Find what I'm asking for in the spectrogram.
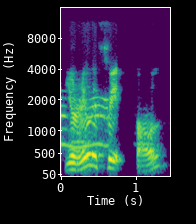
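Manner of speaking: "really" stressed and falling, "Paul" rising; teacher modelling, stress on "really"; model sentence stress. Shown as a demonstration. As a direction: say it for the class to repeat. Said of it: "Just repeat after me".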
